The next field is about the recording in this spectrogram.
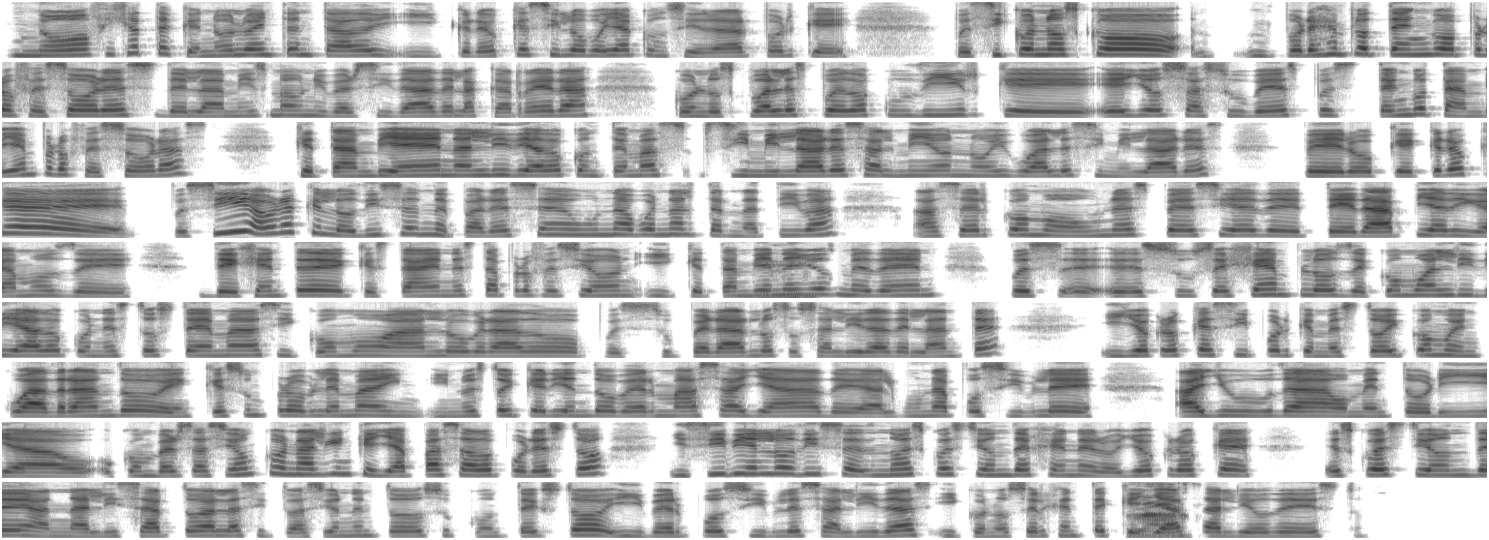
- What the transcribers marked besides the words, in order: tapping
- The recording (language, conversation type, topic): Spanish, advice, ¿Cómo puedo dejar de paralizarme por la autocrítica y avanzar en mis proyectos?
